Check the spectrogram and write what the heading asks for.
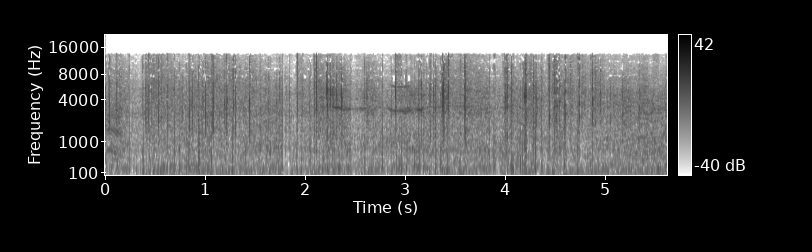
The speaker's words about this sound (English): We're not under attack. Those are fireworks. And certainly a lot of fun to see the celebration of the final home game here at Lavelle Edwards Stadium.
